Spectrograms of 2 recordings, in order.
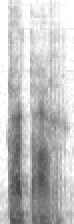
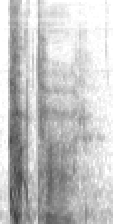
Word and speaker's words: Qatar: Qatar. You're supposed to choke on it. Qatar.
